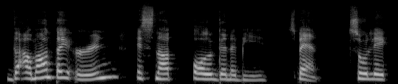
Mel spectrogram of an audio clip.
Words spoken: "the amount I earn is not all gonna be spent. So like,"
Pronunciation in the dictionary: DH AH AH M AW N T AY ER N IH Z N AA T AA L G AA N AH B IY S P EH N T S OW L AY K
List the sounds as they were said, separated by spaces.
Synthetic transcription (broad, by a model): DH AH AH M AW N T AY ER N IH S N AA T AA L G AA N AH B IY S P EH N T S OW L AY K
